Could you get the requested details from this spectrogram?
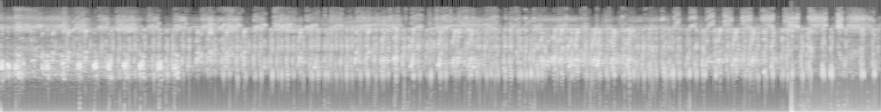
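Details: Swiftlet call used as a lure to draw swiftlets in, a continuous rapid high-pitched chattering and chirping, steady pulses about four per second, with a persistent low hum that grows louder in the final second.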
